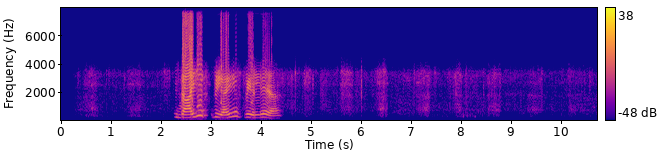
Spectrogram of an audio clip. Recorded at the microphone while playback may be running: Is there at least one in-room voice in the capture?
Yes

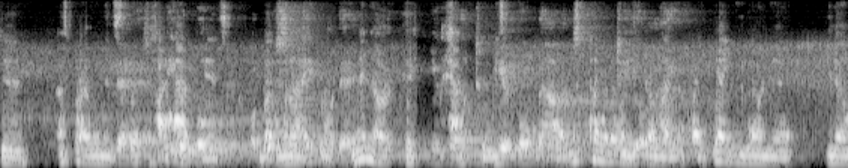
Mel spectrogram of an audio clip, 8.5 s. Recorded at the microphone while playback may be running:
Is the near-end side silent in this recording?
No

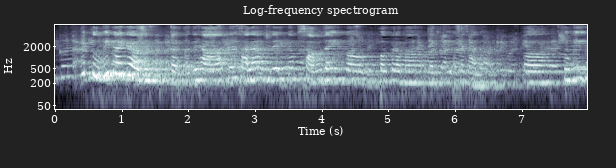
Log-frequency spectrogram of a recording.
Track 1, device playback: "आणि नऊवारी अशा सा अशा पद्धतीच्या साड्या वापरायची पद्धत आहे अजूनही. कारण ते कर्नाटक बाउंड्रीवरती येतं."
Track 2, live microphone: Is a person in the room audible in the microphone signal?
Yes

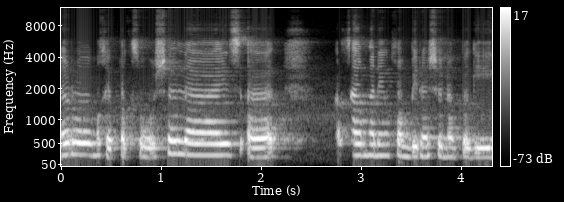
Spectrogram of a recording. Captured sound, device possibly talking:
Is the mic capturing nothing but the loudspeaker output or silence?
Yes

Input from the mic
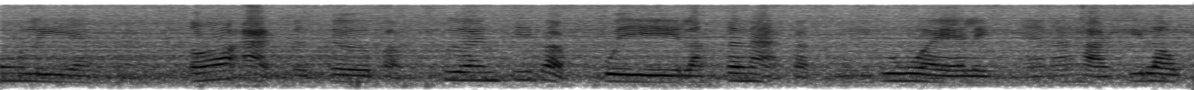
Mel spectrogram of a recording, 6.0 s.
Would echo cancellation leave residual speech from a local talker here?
No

